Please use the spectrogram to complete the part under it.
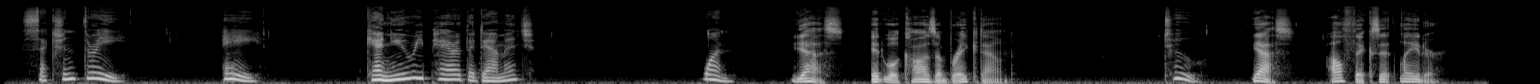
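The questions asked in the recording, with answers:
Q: Can you repair the damage?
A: 2: Yes, I'll fix it later.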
